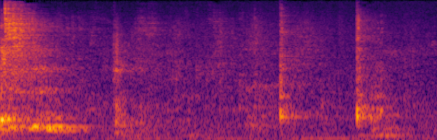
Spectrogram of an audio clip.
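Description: Tableware being handled on a desk: a loud clatter with a short scrape at the start, then a few light clicks and taps of cutlery against toy dishes.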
